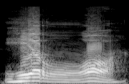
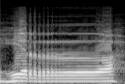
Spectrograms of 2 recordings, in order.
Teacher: untuk huruf ra ketika dia berharakat tasydid itu atau dia berharakat sukun, dia ra-nya 1 kali takrirnya. Tidak boleh banyak-banyak, tidak boleh hirrah. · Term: ra tafkhim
